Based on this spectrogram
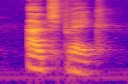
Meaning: first-person singular dependent-clause present indicative of uitspreken
- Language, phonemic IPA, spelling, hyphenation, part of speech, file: Dutch, /ˈœy̯tˌspreːk/, uitspreek, uit‧spreek, verb, Nl-uitspreek.ogg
